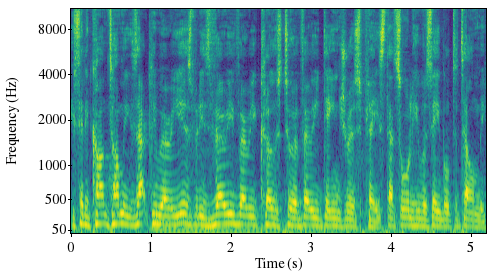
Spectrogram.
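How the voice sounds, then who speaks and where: A man talking very fast with ordinary pitch variation, over light background noise. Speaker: religious teacher. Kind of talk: lecture. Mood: earnest, concerned.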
